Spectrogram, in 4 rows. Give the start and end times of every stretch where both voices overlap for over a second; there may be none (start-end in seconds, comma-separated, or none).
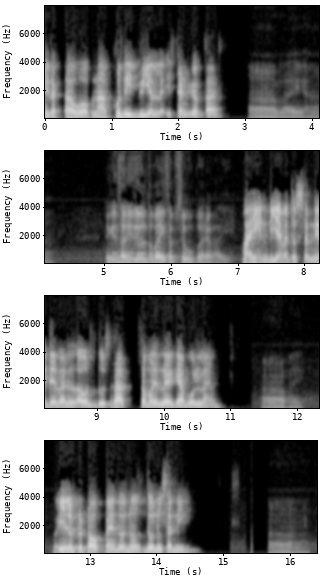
none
